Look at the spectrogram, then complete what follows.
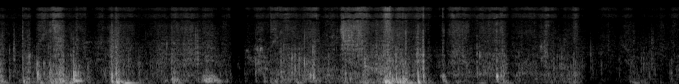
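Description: Sleeping pads being handled and laid out on a carpeted platform: irregular rustling of the fabric, with soft thuds as they are dropped and pressed flat, loudest about a second in and again around four seconds.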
